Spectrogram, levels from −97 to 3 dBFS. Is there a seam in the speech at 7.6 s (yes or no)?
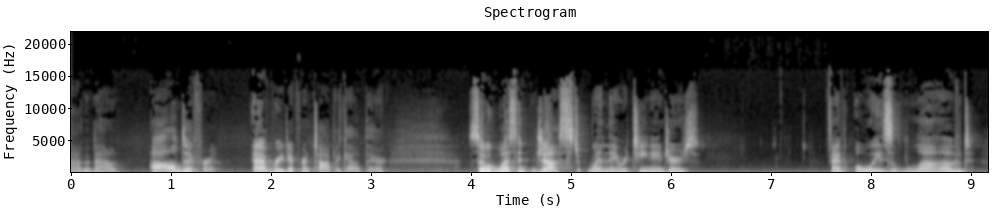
yes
